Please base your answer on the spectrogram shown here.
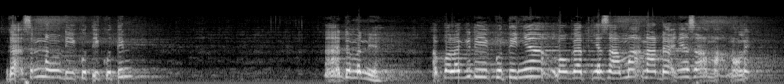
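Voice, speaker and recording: High-voiced woman preaching in a hall. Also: moderate pace, long pauses. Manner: lively, chatty storytelling with humorous asides. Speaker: female Islamic preacher. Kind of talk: storytelling sermon. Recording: reverberant hall.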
